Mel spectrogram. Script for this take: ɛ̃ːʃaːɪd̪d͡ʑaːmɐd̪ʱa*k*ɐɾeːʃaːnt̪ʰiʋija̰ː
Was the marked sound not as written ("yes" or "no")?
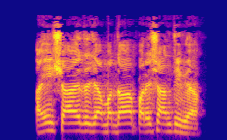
yes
